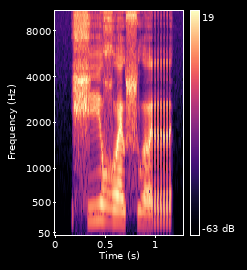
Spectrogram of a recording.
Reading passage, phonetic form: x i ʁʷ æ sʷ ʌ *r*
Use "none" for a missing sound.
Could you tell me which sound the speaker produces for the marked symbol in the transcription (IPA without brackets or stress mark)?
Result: r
